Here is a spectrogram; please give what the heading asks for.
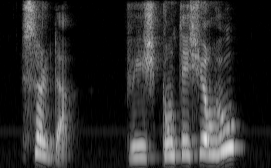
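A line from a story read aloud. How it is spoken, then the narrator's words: Exclaimed. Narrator (French): s'écrie Jacques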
